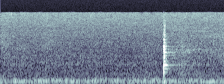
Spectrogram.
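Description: Quiet low room hum, broken about three-quarters of the way in by one sharp, briefly ringing click: a snooker cue tip striking the cue ball for a soft shot.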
